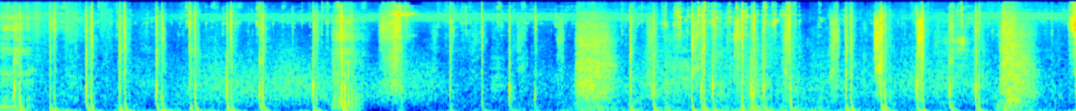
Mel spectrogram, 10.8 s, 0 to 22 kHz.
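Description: Roach, Geralt's horse in The Witcher 3: Wild Hunt, gallops with a steady, rapid clatter of hooves that carries on without a break.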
